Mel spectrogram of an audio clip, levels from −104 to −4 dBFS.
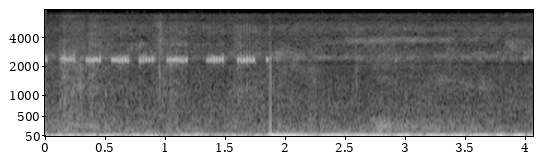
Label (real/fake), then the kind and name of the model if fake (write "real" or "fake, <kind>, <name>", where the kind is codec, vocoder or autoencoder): fake, codec, DAC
